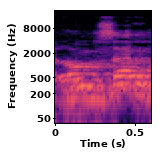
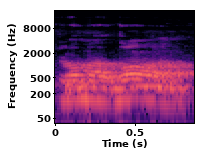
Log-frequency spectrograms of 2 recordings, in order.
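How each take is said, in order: First: The middle consonant is a z sound. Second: The middle consonant is a d sound. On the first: This is the local everyday form of the name. The speaker calls it wrong. "আমরা কিন্তু সবাই রমজান বলি বাংলা উচ্চারণ" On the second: This is the original scriptural form of the name. The speaker calls it right. "আরবিতে কোরআনে আল্লাহ তাআলা যে শব্দ"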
